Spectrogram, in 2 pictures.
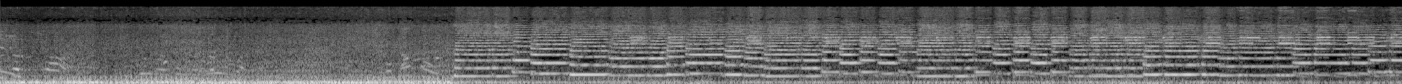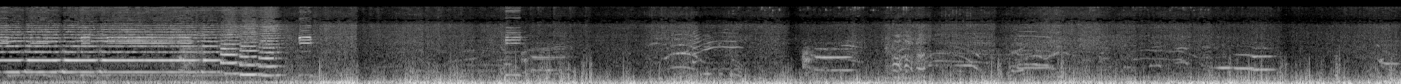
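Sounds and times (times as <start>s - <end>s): low rumble of engine and traffic: 0.0s - 28.0s
bus horn playing melody: 4.5s - 17.4s, 19.0s - 19.7s.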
